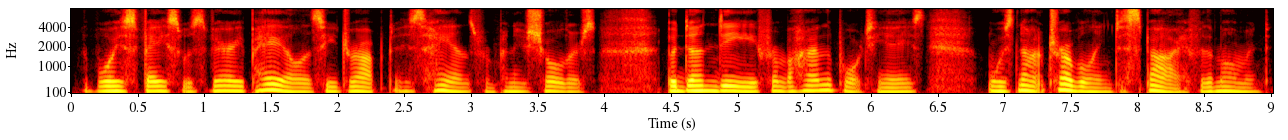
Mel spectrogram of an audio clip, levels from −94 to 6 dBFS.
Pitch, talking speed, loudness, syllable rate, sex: 155 Hz, 185 wpm, -20 LUFS, 4.9 syllables/s, female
